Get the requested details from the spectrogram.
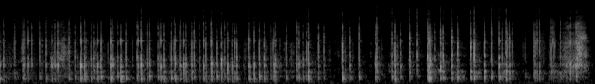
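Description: Long acrylic nails tap rapidly on the lid and sides of a hand-sized, hollow, light blue plastic food storage box that looks empty. The result is a dense run of quick, dry, bright clicks with a hollow plastic tone and almost no ring after each hit.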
